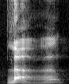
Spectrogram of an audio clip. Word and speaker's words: 冷: 冷 Next, watch how I pronounce it. 冷了冷冷冷冰冷冰冷冰冷的水从雪山流下，冰冷的水从雪山流下，很冷，很冷。冬天的户外很冷。冬天的户外很冷。冷水，冷水，不要喝冷水，不要喝冷水。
